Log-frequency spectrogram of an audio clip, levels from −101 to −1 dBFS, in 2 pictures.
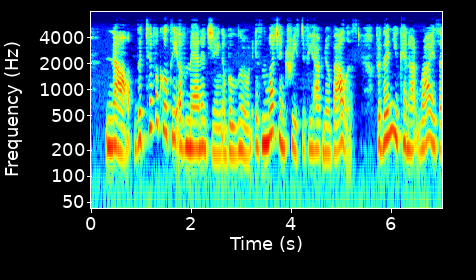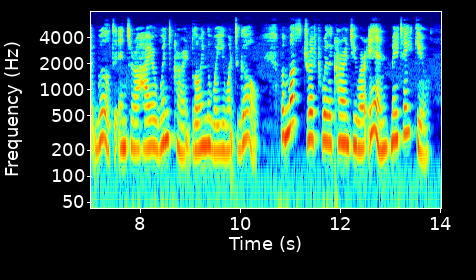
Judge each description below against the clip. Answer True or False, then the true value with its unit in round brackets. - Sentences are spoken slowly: False (200 wpm)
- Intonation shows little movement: False (4.5 semitones)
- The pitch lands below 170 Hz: False (230 Hz)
